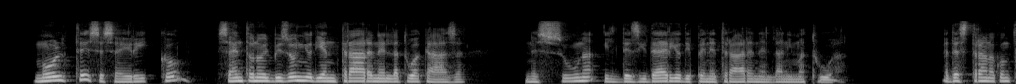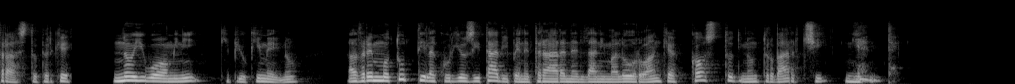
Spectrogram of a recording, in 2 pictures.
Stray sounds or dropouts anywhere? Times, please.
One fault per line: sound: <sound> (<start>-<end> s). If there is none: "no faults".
no faults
